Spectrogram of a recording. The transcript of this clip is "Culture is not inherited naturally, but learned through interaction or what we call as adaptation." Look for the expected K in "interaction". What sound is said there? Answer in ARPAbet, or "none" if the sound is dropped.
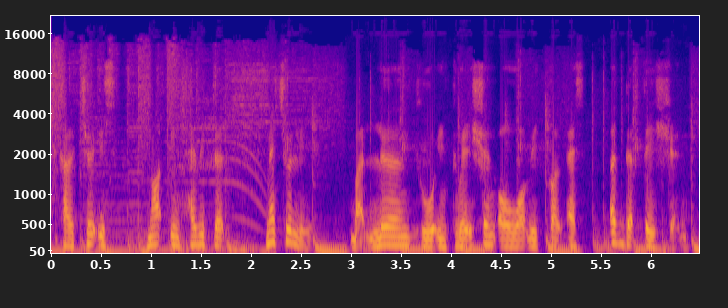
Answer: none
